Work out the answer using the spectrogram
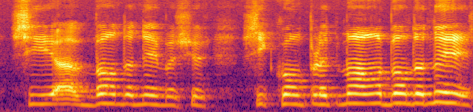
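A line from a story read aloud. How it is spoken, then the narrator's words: Child exclaiming. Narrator (French): s'écria l'enfant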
